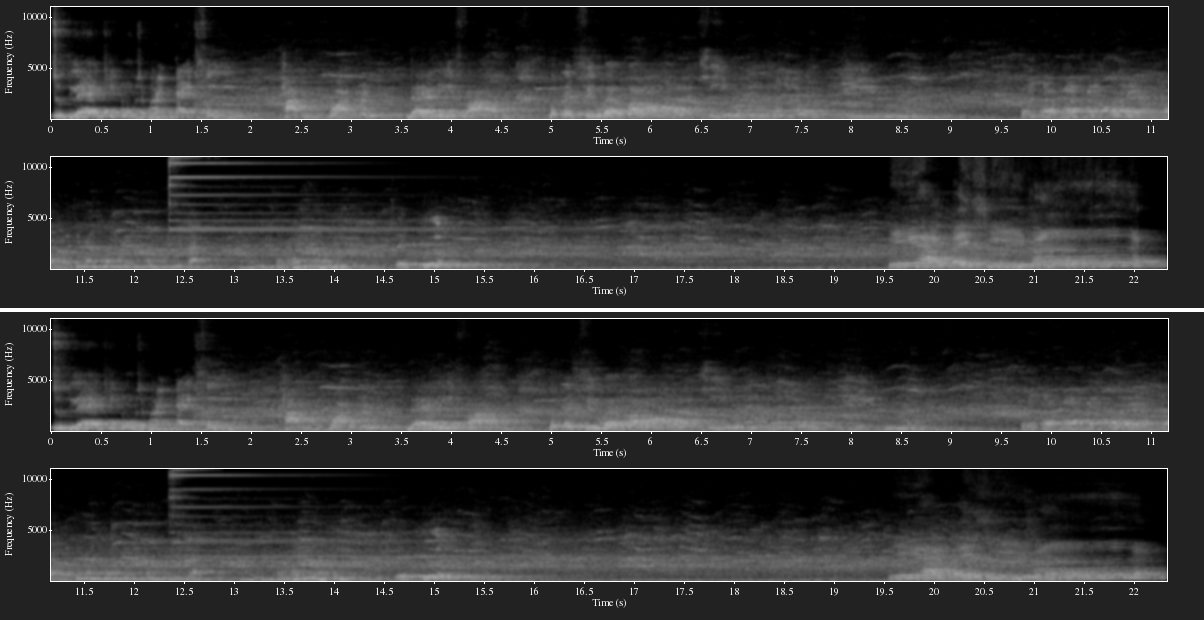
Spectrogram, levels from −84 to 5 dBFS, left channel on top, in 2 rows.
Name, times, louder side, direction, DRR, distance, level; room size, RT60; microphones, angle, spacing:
voice 1, 0.0-8.9 9.7-12.7 13.0-15.1, left 1 dB, 15° left, 1 dB, 0.3 m, -29 dB
sound 1, 1.4-21.1, equal, 30° right, 1.3 m, -40 dB
Triangle Ring Medium, 12.3-20.0, left 4 dB, 40° left, 0.9 m, -47 dB
voice 2, 19.5-22.1, left 2 dB, 70° left, 2 dB, 0.8 m, -29 dB
6.4 x 6.3 x 3.4 m, 2.5 s
head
